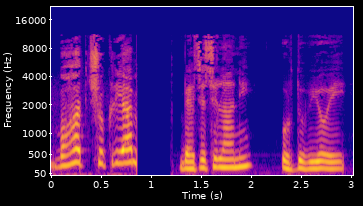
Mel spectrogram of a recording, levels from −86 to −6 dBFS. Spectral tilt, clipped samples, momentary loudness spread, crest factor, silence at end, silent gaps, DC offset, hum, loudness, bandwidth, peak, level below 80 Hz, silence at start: -5.5 dB/octave; under 0.1%; 6 LU; 18 dB; 0.1 s; 0.86-1.19 s; under 0.1%; none; -20 LUFS; 11.5 kHz; -4 dBFS; -58 dBFS; 0 s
